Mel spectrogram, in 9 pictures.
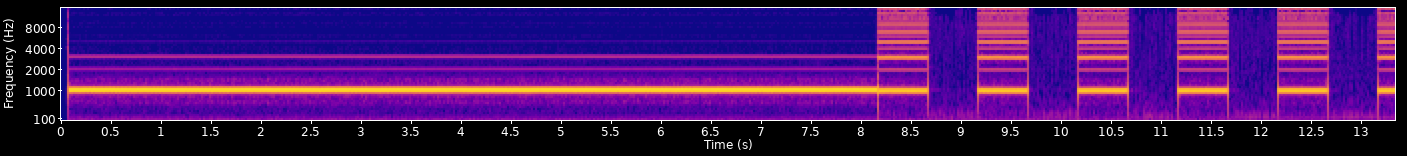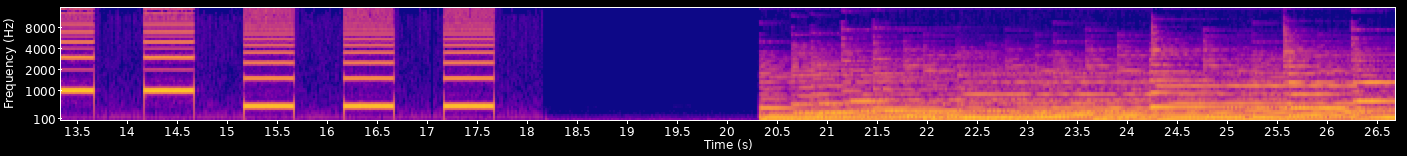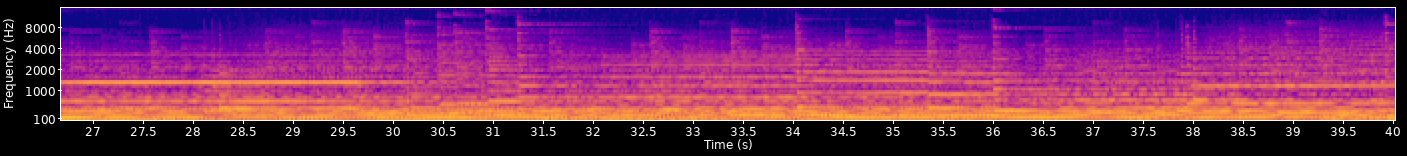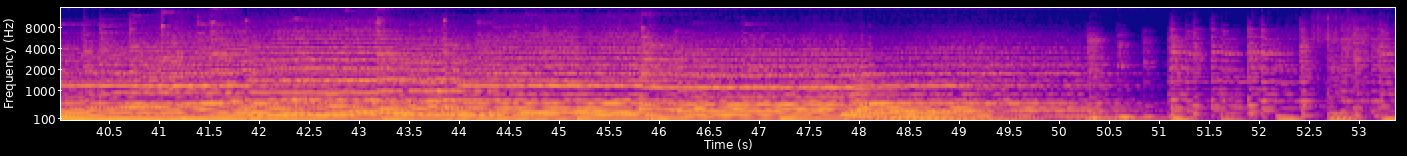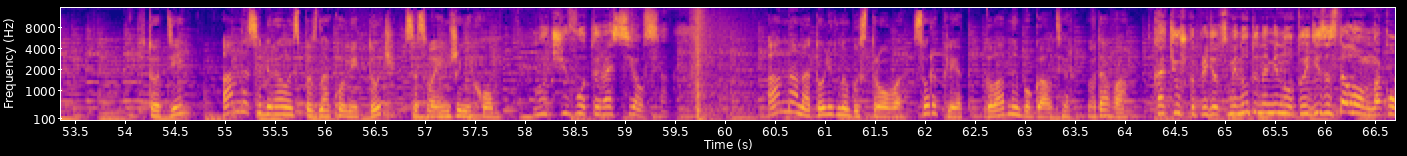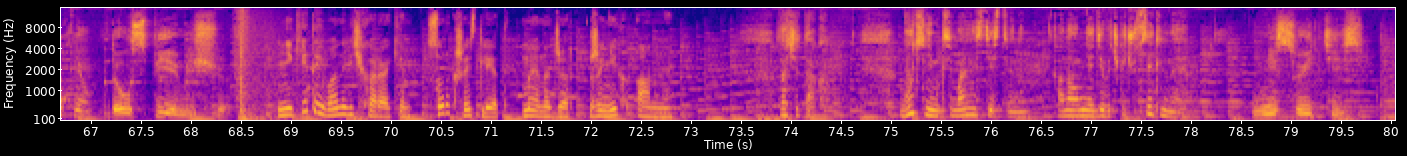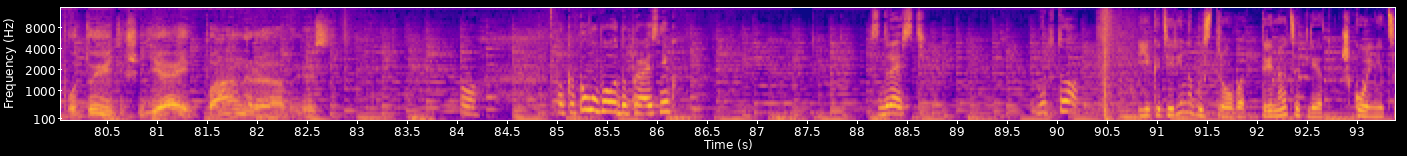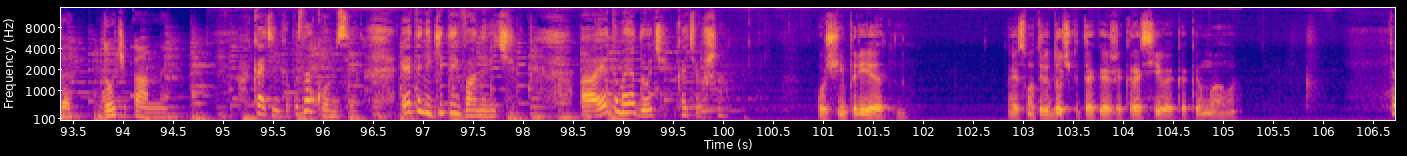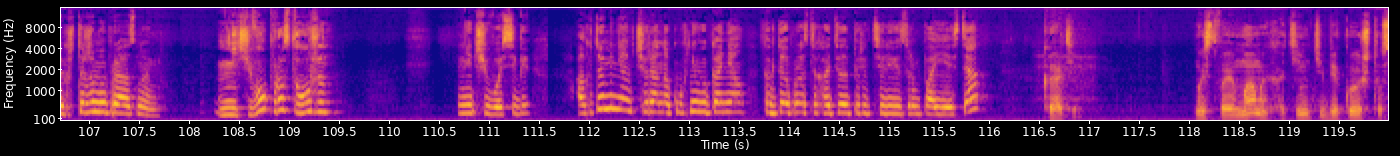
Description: Аудиокнига Без личной жизни | Библиотека аудиокниг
